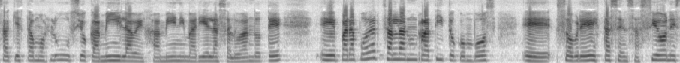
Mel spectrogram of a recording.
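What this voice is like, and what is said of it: Regional Argentine lilting accent. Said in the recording (Spanish): “escucho esa tonada tan hermosa”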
